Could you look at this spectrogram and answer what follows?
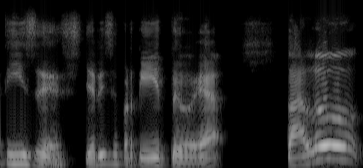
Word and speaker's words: thesis: Nah, ini di scientific text yang pertama ada si tesis ya, cuman bacanya bukan tesis kemarin. Bacanya apaan, Kak? Bacanya thesis.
